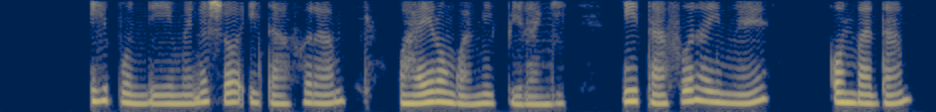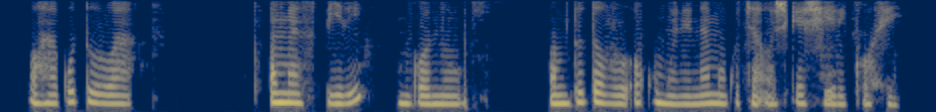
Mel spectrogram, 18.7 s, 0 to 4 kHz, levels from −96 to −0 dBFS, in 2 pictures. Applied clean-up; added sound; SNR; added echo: none; none; none; none.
